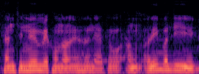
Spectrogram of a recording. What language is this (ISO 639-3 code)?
brx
